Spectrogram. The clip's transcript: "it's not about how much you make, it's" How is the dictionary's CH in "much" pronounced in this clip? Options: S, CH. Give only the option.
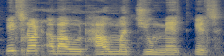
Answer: CH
